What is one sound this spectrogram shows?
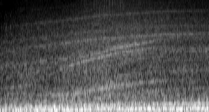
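A high engine whine rises slowly in pitch.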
